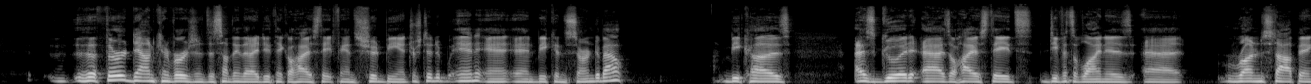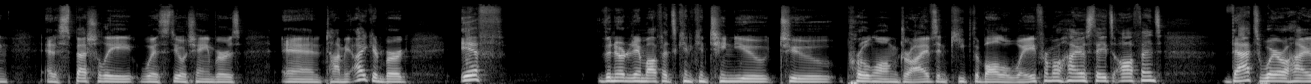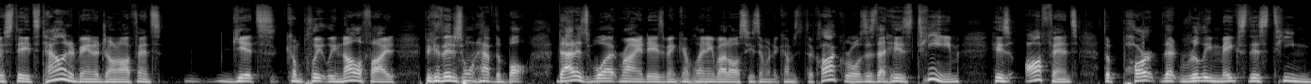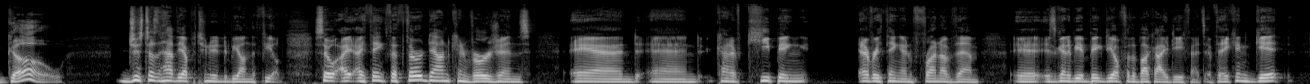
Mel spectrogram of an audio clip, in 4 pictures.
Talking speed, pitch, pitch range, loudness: 175 wpm, 135 Hz, 125-155 Hz, -20 LUFS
